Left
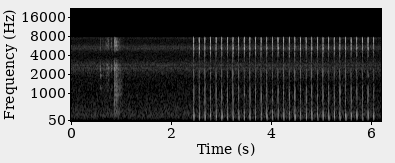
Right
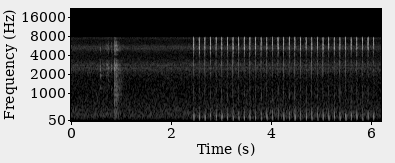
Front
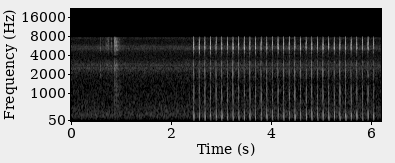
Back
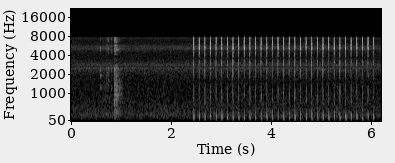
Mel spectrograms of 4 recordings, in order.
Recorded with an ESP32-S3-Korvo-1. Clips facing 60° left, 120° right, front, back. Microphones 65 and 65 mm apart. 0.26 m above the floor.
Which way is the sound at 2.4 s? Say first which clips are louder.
Left 7 dB, front 3 dB; 60° left.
